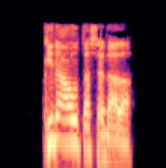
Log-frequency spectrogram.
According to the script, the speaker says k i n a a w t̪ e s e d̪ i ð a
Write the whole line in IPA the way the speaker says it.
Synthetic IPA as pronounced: k i n a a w t̪ a s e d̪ a ð a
